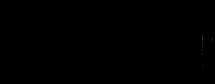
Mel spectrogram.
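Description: Near silence, with a few faint computer keyboard clicks from typing.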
